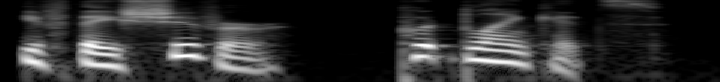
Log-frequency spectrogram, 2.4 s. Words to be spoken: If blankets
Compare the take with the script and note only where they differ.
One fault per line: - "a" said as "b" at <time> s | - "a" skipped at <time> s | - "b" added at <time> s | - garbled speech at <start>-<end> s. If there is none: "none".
- "they shiver put" added at 0.2 s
